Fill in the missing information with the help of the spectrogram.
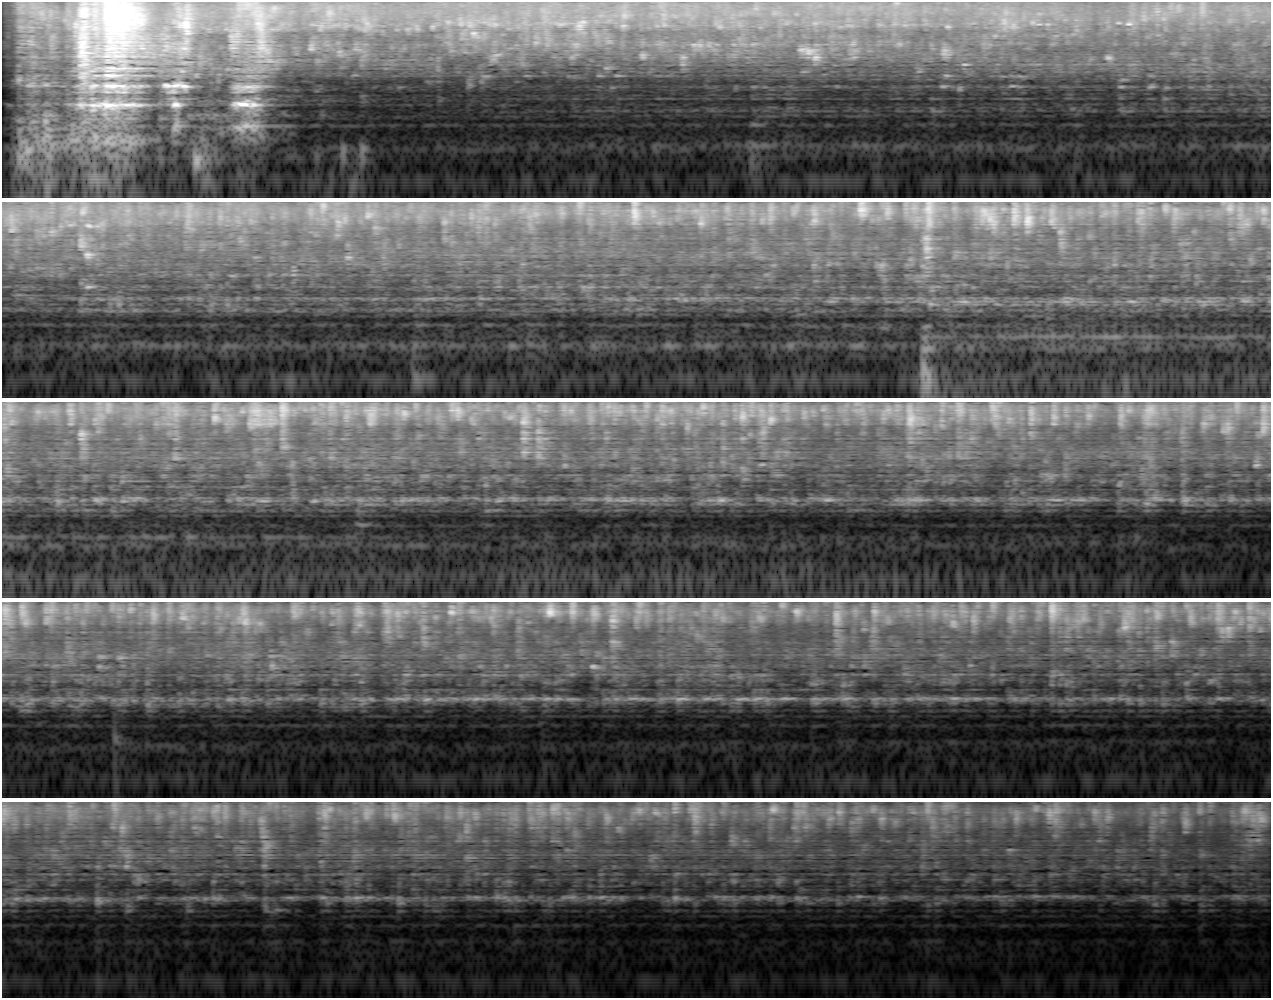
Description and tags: Old toilet sound in a quiet bathroom. Recorded with a Blue Yeti.
bathroom, water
